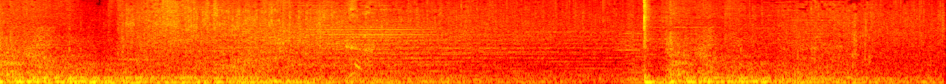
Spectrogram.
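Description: A fire spell erupts in the Hogwarts Legacy video game, a loud, dense roaring rumble that fills the scene, fading slightly before a fresh burst flares up near the end.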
